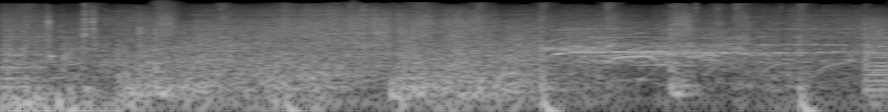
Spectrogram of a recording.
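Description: Music with a heavy, regular beat under a dense noisy wash, with a short gliding tone near the end.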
